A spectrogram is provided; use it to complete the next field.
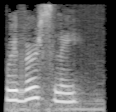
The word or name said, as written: reversely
